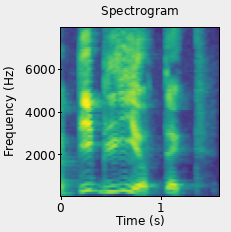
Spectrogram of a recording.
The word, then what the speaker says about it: bibliothèque: Alors on a TH, c'est un T. Les maths. Le thermomètre. La bibliothèque.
